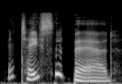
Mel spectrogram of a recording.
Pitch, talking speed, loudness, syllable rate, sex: 245 Hz, 145 wpm, -15 LUFS, 3.7 syllables/s, female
